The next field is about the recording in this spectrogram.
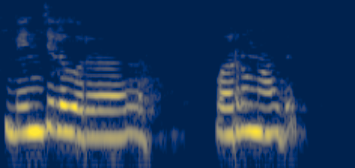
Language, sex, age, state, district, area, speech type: Tamil, female, 18-30, Tamil Nadu, Kallakurichi, rural, spontaneous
